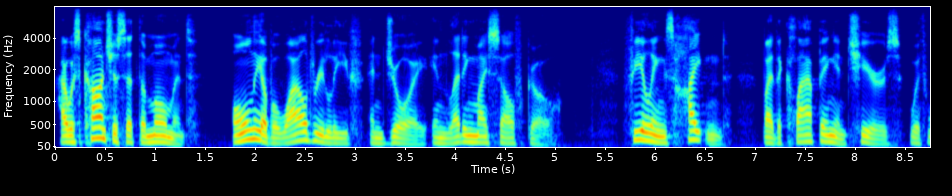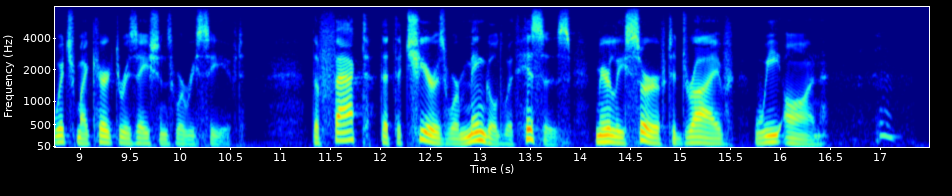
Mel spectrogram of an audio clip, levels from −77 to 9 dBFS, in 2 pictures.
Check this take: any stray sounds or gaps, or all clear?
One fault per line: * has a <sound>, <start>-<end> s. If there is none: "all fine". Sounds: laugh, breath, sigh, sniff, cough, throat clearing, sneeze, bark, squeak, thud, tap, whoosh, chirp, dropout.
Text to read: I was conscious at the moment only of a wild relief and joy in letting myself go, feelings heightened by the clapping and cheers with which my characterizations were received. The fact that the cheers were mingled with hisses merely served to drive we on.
* has a throat clearing, 16.7-17.2 s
